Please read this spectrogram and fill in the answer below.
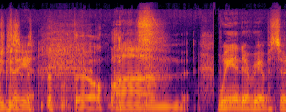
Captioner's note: laughing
